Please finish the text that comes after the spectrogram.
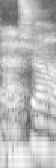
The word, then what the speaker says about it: Vashon: point of order, is it Vashon? Okay, we'll call it Vashon. Vashon, yeah. Okay. The French pronunciation, yeah.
